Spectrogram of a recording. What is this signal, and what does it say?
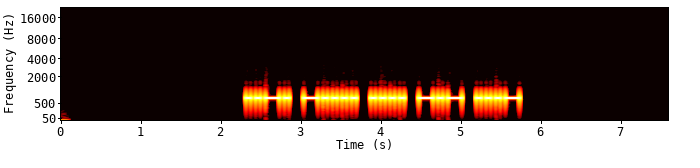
Morse code, heard as a keyed tone, about 21 wpm, 700 Hz. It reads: F6HKV
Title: DXCC-100 Call Signs - 5 Characters - 20wpm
